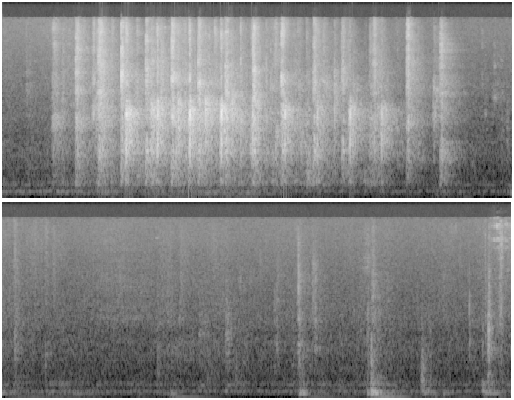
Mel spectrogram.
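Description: An audience at a water utilities conference claps after a presentation, a dense burst of applause for about four seconds that thins to a few scattered claps and taps, with a faint murmur.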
